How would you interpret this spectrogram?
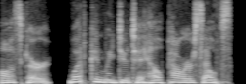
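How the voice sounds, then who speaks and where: A woman's voice: lowish voice, moderate pace, darkish tone, no room sound, clean studio sound, close to an everyday voice. A woman playing a polite, composed radio news host in a scripted broadcast introduction.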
